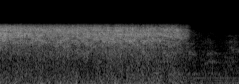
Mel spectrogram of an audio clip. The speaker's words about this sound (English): It sizzles. And just the sizzling and popping sound of a weenie on a grill, man, you start, your mouth starts watering and your stomach starts growling, and man, you're ready to tear the hinges off a door. There's nothing like a weenie on a grill.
